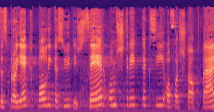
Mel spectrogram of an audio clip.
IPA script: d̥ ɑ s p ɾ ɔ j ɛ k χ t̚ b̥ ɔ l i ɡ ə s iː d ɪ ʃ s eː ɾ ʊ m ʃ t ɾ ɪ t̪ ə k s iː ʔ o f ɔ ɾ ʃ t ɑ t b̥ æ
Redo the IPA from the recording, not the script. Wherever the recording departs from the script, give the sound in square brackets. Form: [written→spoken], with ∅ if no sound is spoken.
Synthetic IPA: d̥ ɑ s p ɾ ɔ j ɛ k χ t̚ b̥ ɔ l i ɡ ə s [iː→yː] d ɪ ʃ s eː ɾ ʊ m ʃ t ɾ ɪ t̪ ə k s iː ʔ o f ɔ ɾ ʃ t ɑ t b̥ æ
